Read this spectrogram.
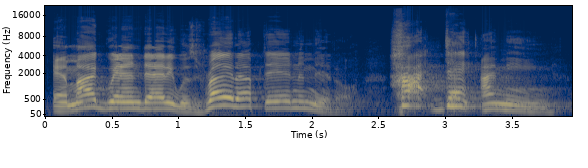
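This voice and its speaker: A man performing a story for children as a puppeteer, in a dramatic, emphatic manner with repeated phrases and drawn-out words. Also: sits high, huge pitch swings, pushed and bright. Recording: echoey hall with long reverb.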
